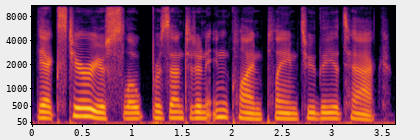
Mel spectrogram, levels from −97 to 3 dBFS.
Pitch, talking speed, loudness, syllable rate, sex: 170 Hz, 165 wpm, -17 LUFS, 5.4 syllables/s, female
